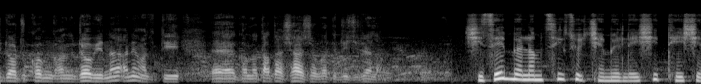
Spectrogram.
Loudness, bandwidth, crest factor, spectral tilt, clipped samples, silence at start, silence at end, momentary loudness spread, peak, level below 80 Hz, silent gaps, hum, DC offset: -19 LUFS; 11.5 kHz; 18 dB; -5.5 dB/octave; under 0.1%; 0 s; 0 s; 18 LU; 0 dBFS; -70 dBFS; none; none; under 0.1%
